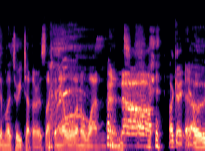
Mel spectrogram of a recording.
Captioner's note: laughs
